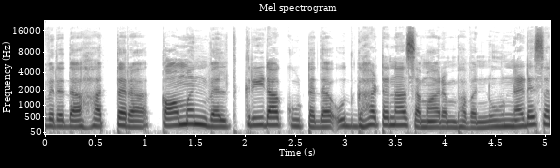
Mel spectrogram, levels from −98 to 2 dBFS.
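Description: Nothing in the recorded speech points to a technical fault. No problem can be heard at any moment in the audio.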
